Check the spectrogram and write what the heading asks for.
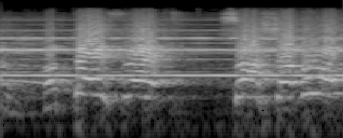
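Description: A man shouting into a microphone through the PA of a live rock show, in short phrases, just after the band has stopped playing. Steady ringing tones from the stage sound are held underneath.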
